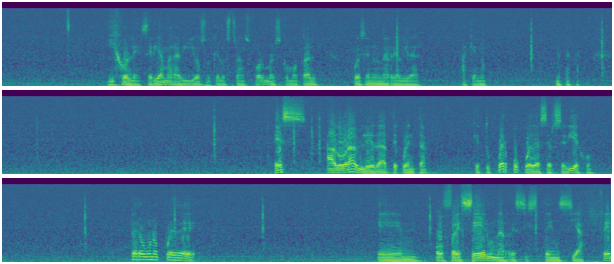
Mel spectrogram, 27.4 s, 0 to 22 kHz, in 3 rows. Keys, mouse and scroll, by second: 1.0 click, 3.0 click, 4.1 right click, 6.0 x, 6.5 click, 7.5 right click, 8.0 x, 8.4 click, 9.2 shift+middle click, 10.1-10.6 shift+scroll down 5, 10.9 middle click, 12.5 shift+middle click, 13.9 ctrl+r, 15.5 click, 17.3 click, 19.2 click, 21.1 shift+middle click, 22.0-22.6 shift+scroll up 6, 22.6 shift+middle click, 23.3-24.7 shift+middle drag, 25.0 shift+middle click, 25.5 shift+middle click, 26.6 shift+middle click.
